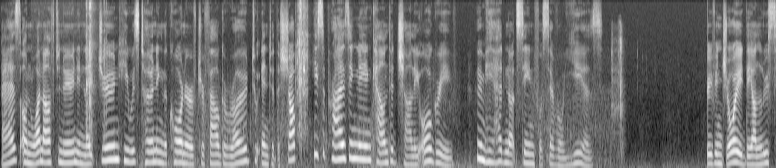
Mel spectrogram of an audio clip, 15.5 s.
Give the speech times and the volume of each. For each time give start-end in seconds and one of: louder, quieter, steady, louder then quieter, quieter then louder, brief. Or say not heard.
0.0-12.0 steady
14.1-15.4 brief.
